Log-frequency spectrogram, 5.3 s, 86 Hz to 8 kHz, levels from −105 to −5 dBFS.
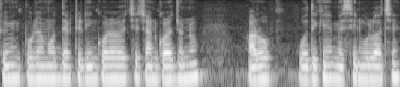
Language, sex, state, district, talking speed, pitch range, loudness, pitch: Bengali, male, West Bengal, Malda, 190 wpm, 130-140 Hz, -18 LUFS, 135 Hz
